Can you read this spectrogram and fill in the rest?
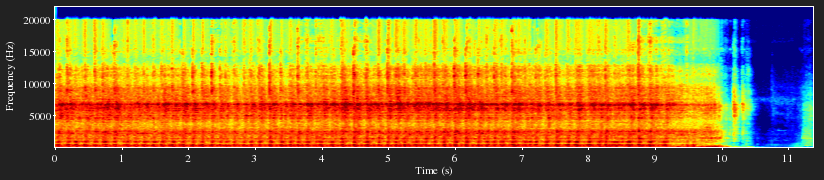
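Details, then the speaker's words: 1979 Suzuki PE250 two-stroke, stored for years, no air filter, cold; fast crackling beat holds about ten seconds then fades and dies when taken off choke, likely just needs warming up; cold engine stalling off choke. "I'm going to see if I can let it to run let it run a little bit longer and um it died as soon as I took it off the choke"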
